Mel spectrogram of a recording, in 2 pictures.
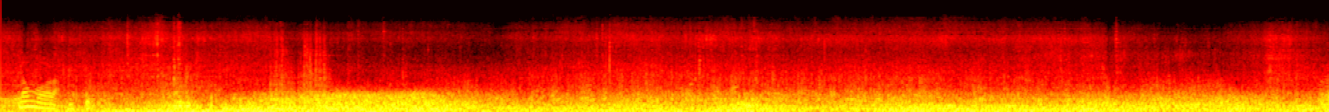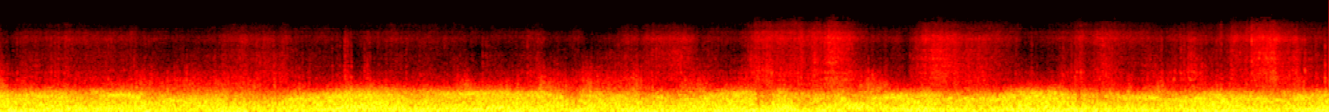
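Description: Skis scrape and hiss across packed snow.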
